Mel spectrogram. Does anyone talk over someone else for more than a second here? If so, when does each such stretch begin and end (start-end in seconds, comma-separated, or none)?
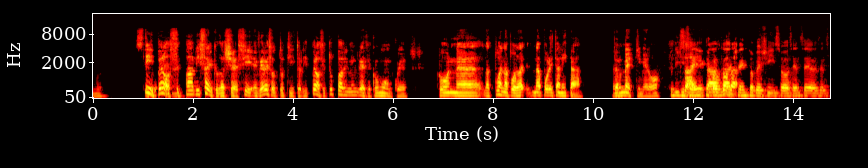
11.5-13.0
